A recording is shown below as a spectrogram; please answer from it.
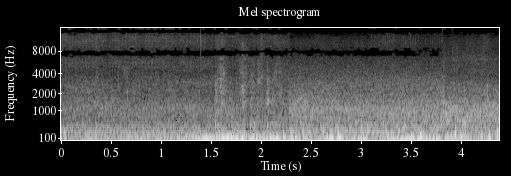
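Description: Wind buffeting the microphone of a camera carried on a moving bicycle, a steady low rumble.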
